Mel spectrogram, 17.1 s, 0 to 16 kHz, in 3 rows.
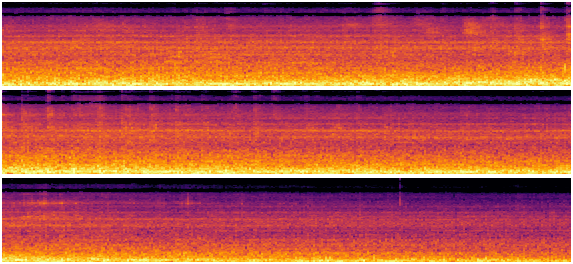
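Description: A freight train hauled by a DB Cargo Class 66 diesel locomotive passing along the rails: a steady heavy rumble of engine and wheels, with a few faint clicks of wheels over rail joints about four seconds in. It slowly fades over the last few seconds as the train draws away.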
